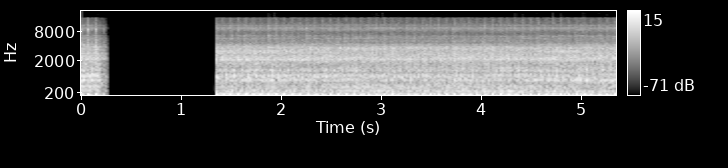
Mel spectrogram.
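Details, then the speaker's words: Yamaha Aerox scooter, hot engine at idle before teardown: steady metallic clatter about three ticks a second from the top end, appearing only when hot; worn rocker arm roller. "yung before natin kalasin yung aerox ganito sa Kaingay"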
